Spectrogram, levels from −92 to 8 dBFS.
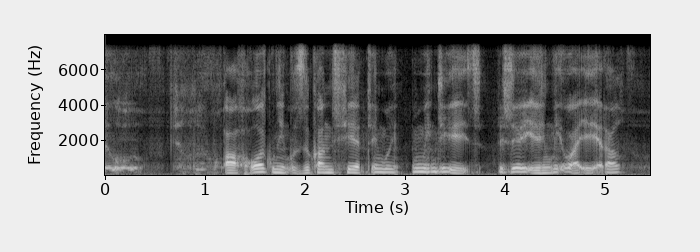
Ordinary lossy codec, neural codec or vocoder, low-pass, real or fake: none; autoencoder, 22.05 kHz, a latent of 192 numbers a frame, VITS, trained on many speakers; 7.2 kHz; fake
